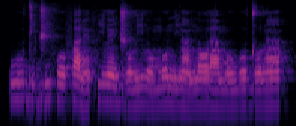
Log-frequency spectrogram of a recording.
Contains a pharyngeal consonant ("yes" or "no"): no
